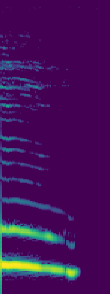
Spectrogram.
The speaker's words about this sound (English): And the old hound dog sang, "Woo! Woo!"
